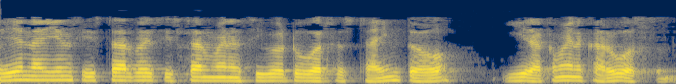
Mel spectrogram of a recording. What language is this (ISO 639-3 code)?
tel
